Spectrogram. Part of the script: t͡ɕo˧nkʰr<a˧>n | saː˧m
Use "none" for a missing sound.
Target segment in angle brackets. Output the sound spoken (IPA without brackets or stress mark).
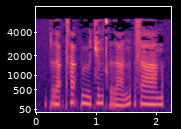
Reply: a˩˦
